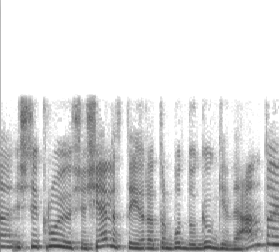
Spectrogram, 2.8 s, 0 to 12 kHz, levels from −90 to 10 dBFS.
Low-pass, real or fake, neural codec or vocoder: 7.2 kHz; real; none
